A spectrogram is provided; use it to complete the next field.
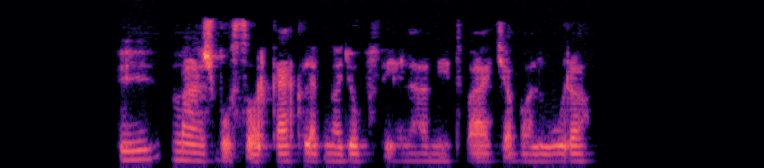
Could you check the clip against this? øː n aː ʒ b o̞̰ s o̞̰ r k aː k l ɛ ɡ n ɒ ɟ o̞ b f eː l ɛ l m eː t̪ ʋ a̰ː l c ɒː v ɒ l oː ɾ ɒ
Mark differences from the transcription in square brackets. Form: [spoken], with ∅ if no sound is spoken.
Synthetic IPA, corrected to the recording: øː [m] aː ʒ b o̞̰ s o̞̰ r k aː k l ɛ ɡ n ɒ ɟ o̞ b f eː l ɛ l m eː t̪ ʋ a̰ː l c [ɒ] v ɒ l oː ɾ ɒ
